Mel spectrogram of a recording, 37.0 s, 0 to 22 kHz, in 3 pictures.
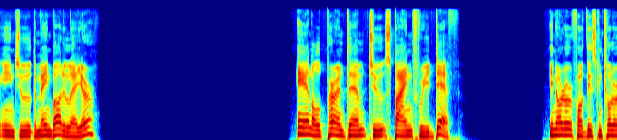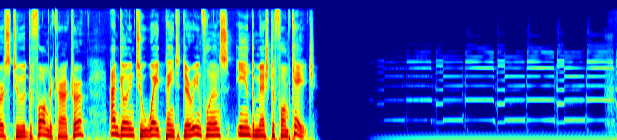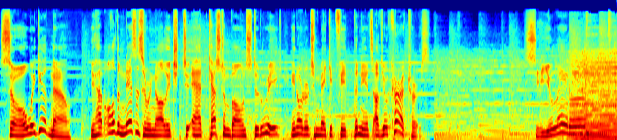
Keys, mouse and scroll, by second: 1.7 Tab, 2.0-3.2 drag, 2.6 m, 6.0 middle click, 7.3-8.5 drag, 8.5 middle click, 8.7 Tab, 8.8 click, 9.3-10.5 drag, 9.9 Tab, 10.5 Tab, 10.9 ctrl+p, 11.5-12.1 middle drag, 11.8 Tab, 12.5-13.6 drag, 13.0 r, 13.6 middle drag, 14.7-15.2 middle drag, 15.2 KP_3, 15.6 middle click, 15.9-16.3 middle drag, 16.3 click, 16.6 Tab, 16.7 g, 17.4 Tab, 19.3 click, 19.8 click, 19.9 middle click, 20.6 click, 20.7 middle click, 20.8 click, 21.1 click, 22.1 click, 22.3 middle click, 22.6 click, 22.9 middle click, 23.8 g, 24.0 click, 24.1 middle click, 24.3 g, 25.1-25.7 drag, 25.3 g, 25.7 middle drag, 25.9 g, 27.1-27.7 drag, 27.3 right click, 27.6-30.1 typing, 27.7 middle click, 28.3-28.7 drag, 28.6 right click, 29.3 drag, 29.8 alt+g, 29.9 alt+r, 30.0 alt+s, 31.0 middle click, 31.1 click, 31.3 KP_1, 31.9 a, 33.7-35.0 middle drag, 35.0 click, 35.8-36.6 right drag, 35.9 g, 36.8 click.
